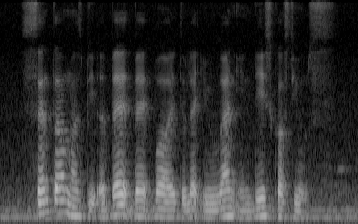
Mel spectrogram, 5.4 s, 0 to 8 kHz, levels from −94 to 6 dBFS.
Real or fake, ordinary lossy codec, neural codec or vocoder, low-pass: real; none; none; none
